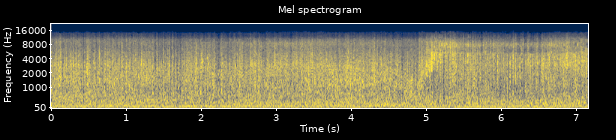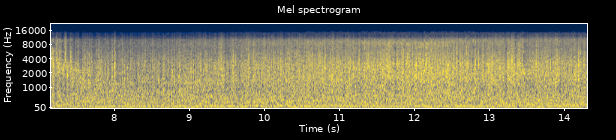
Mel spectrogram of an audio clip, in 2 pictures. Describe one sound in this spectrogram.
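A propeller plane's engine roars steadily up close.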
